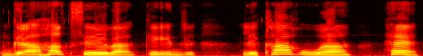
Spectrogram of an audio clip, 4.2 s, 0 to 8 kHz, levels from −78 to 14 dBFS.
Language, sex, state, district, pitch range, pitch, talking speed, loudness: Hindi, female, Madhya Pradesh, Bhopal, 235-260 Hz, 240 Hz, 85 wpm, -12 LUFS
